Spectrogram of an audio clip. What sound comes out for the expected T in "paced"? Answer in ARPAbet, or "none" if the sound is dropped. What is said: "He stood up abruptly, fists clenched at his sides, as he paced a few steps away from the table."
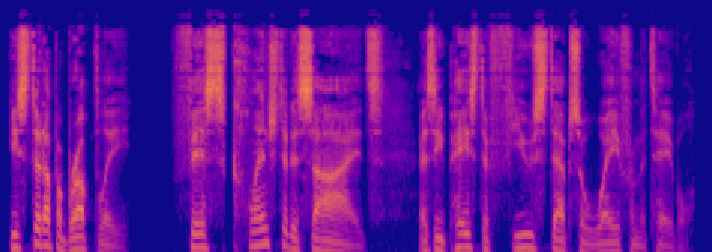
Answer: T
